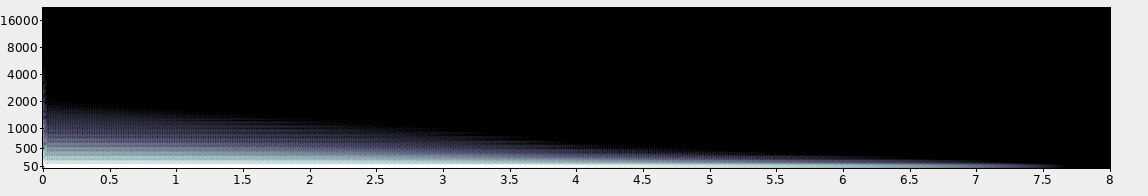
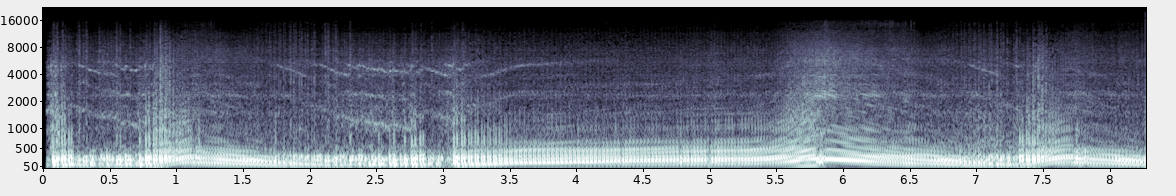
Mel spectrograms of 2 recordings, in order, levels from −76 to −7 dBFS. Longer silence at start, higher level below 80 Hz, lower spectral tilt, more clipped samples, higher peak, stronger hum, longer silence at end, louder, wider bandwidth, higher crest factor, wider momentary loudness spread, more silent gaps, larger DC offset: about the same, 0 s vs 0.05 s; first, -10 dBFS vs -26 dBFS; first, -17.5 dB/octave vs -8 dB/octave; second, under 0.1% vs 0.4%; about the same, 0 dBFS vs 0 dBFS; neither; first, 1.75 s vs 0 s; about the same, -12 LUFS vs -10 LUFS; second, 0.8 kHz vs 12.5 kHz; about the same, 10 dB vs 10 dB; first, 18 LU vs 3 LU; neither; neither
